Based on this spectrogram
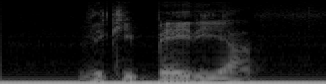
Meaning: Wikipedia
- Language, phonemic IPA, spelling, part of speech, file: Dutch, /ˌʋɪkiˈpeːdiaː/, Wikipedia, proper noun, Nl-Wikipedia.ogg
